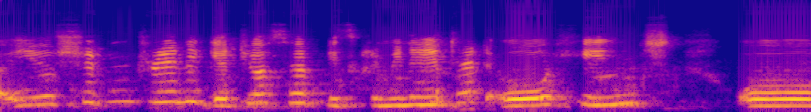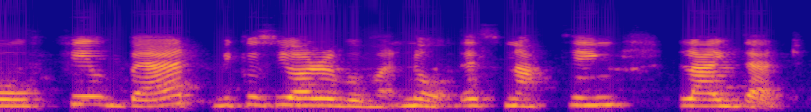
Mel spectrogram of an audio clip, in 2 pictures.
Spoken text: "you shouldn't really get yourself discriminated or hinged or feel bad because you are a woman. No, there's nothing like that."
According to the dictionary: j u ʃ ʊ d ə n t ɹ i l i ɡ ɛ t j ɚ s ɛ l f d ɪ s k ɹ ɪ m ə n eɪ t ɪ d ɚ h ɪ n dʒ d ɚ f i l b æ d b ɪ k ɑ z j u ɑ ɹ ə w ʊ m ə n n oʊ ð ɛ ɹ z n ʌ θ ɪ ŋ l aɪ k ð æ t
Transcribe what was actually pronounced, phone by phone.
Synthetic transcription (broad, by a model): j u ʃ ʊ d ə n t ɹ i l i ɡ ɛ t j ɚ s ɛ l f d ɪ s k ɹ ɪ m ə n eɪ t ɪ d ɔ h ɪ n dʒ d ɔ f i l b æ d b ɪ k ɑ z j u ɑ ɹ ə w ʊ m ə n n oʊ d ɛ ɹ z n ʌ t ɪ ŋ l aɪ k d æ t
